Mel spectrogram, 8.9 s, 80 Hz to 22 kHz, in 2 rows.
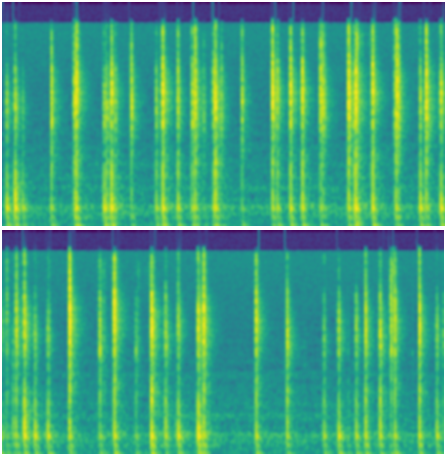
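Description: Long acrylic nails tap and drum on a flat, dark, solid laminated desk tabletop. They make a quick, uneven series of about forty sharp, clicky taps, each with a bright edge and a hollow knock around 340 Hz. The taps die away almost at once, with no ring.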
